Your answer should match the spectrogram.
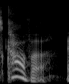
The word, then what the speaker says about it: kava: How do we say this word? Kava? Kava? Kava. It's kava.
